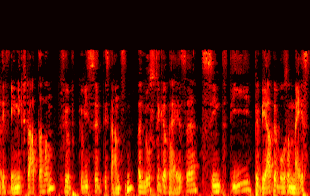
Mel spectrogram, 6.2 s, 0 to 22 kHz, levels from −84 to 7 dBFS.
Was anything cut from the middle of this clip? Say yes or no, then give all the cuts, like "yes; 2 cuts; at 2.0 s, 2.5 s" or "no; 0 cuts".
no; 0 cuts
